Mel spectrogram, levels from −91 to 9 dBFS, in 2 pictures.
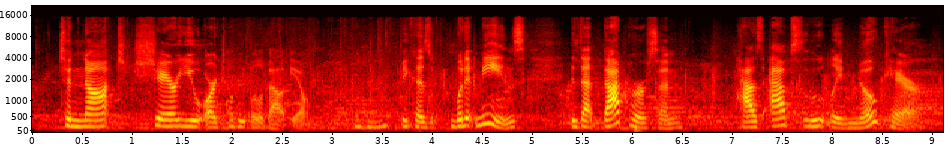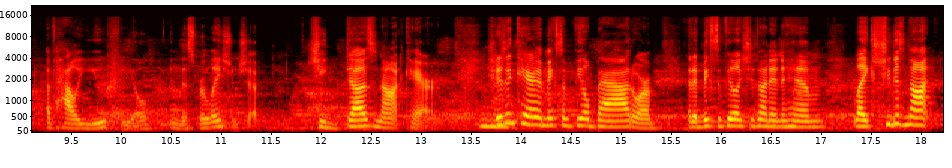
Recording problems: murmuring crowd; noticeable; throughout; 20 dB below the speech

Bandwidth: 15 kHz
